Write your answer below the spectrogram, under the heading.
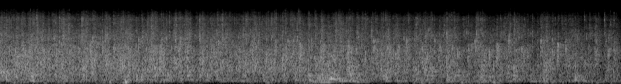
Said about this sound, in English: please just give a round of applause to our audience. Thank you very much.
